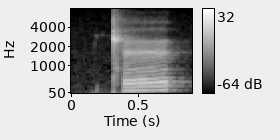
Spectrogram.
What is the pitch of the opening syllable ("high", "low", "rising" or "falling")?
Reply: rising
